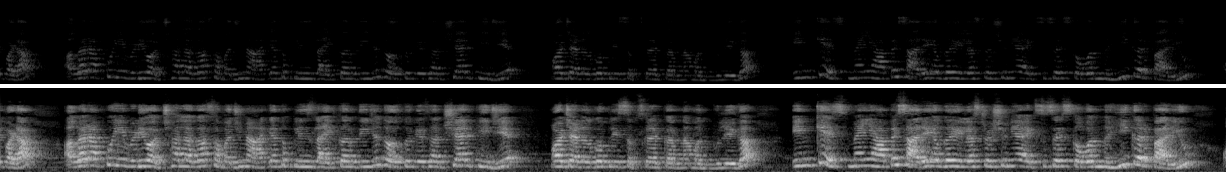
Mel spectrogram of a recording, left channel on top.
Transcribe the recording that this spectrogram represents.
पढ़ा। अगर आपको ये वीडियो अच्छा लगा, समझ में आ गया, तो प्लीज लाइक कर दीजिए, दोस्तों के साथ शेयर कीजिए और चैनल को प्लीज सब्सक्राइब करना मत भूलिएगा। इनकेस मैं यहाँ पे सारे अगर इलस्ट्रेशन या एक्सरसाइज कवर नहीं कर पा रही हूँ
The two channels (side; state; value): left; quieter; 30.5 dB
